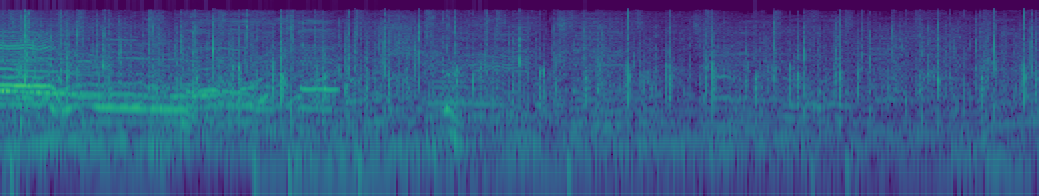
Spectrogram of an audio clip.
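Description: Sung romantic pop ballad playing, with the vocal line fading about a second in, over scattered hand clapping.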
